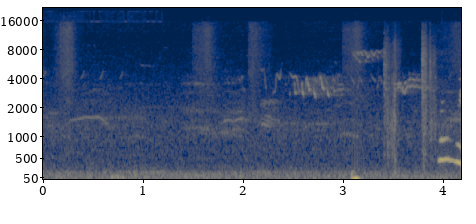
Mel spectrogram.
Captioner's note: birds tweeting away in the background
